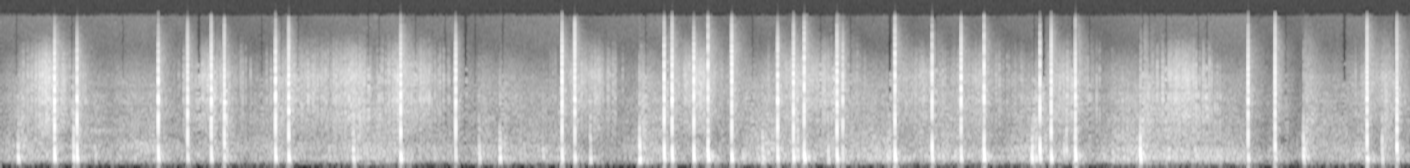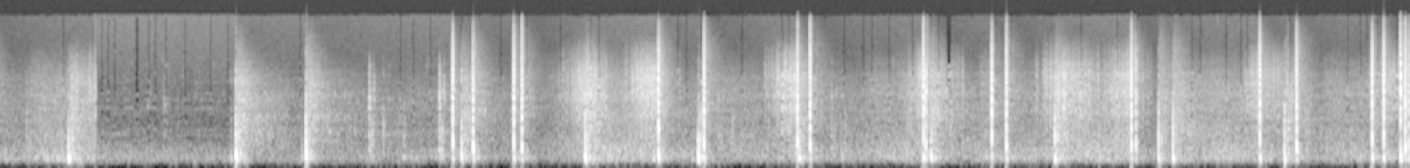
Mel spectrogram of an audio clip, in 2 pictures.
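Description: Fireworks display: aerial shells bursting in rapid, irregular bangs with crackling, often several in quick succession. There is a brief lull about halfway through, then the bangs resume.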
